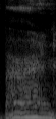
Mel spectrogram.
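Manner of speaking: loud burn, the madman cheering the fire; crazed cry. Acted. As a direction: let it burst out, unhinged. Crazed character staring at fire.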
